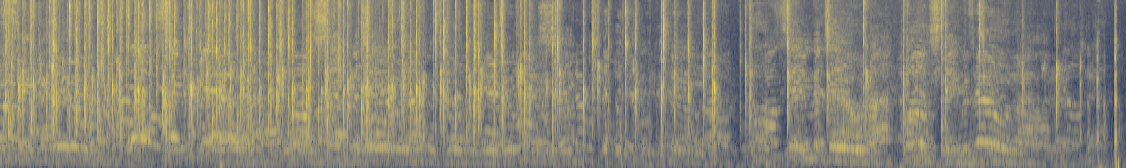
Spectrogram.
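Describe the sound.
A studio audience applauds to welcome a former football player and manager as the guest, with dense, loud, continuous clapping that thins slightly toward the end.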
